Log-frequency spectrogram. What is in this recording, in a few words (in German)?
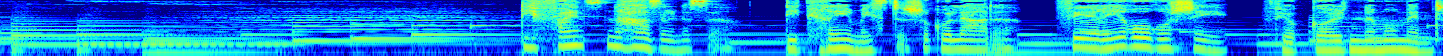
Werbung Deutsch; Ferrero Rocher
